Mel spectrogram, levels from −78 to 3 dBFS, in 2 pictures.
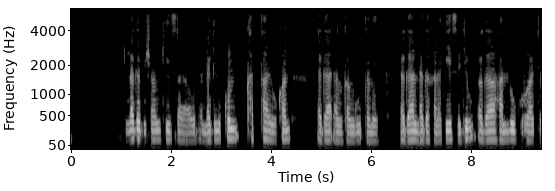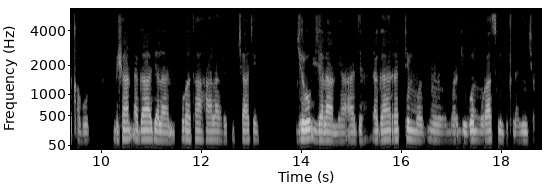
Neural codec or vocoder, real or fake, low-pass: vocoder, 24 kHz, 100 mel bands, Vocos; fake; 5.4 kHz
